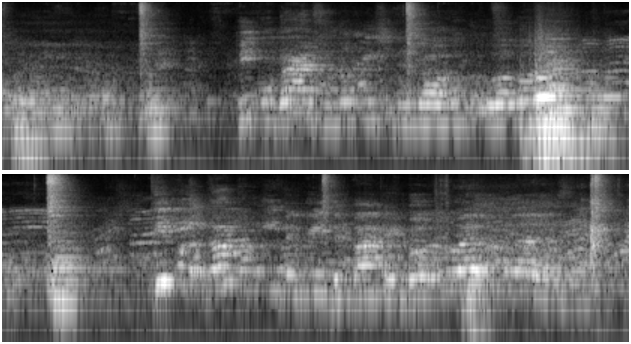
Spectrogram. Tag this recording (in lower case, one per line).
speech
music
